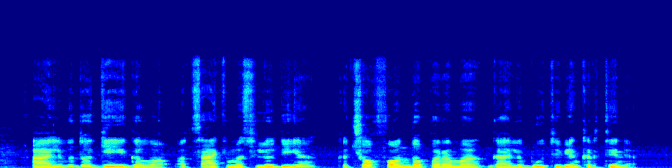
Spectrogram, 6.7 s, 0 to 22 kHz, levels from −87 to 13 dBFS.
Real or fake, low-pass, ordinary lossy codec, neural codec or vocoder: real; 14.4 kHz; MP3, 96 kbps; none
